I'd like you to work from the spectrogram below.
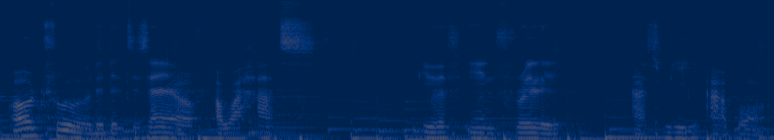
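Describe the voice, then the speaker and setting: Over music in the background, a man with a very deep, low pitch speaks at a very slow pace, his pitch making very wide swings, with long, frequent pauses. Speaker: poet, spoken word artist. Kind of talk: spoken word poetry reading.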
